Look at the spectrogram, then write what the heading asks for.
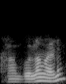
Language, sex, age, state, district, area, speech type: Marathi, male, 30-45, Maharashtra, Amravati, urban, conversation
